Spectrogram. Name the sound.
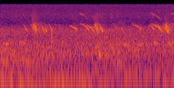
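free-range kampung chickens clucking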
